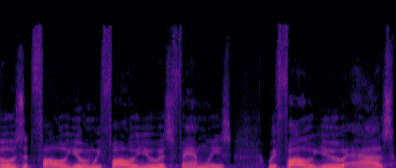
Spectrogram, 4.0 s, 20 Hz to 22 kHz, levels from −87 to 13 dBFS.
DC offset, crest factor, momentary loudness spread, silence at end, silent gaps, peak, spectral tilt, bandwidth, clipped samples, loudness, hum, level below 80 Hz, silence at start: under 0.1%; 18 dB; 9 LU; 0.05 s; none; -16 dBFS; -6.5 dB/octave; 19 kHz; under 0.1%; -35 LUFS; none; -84 dBFS; 0 s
